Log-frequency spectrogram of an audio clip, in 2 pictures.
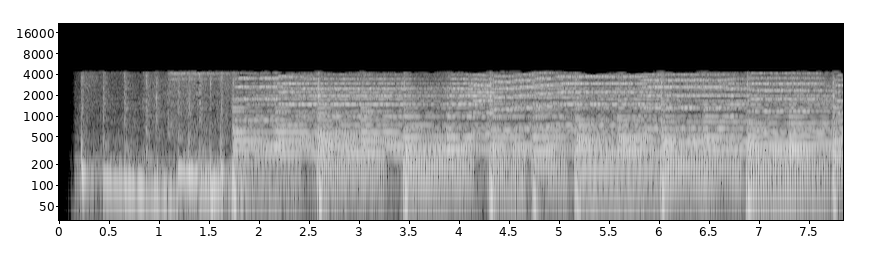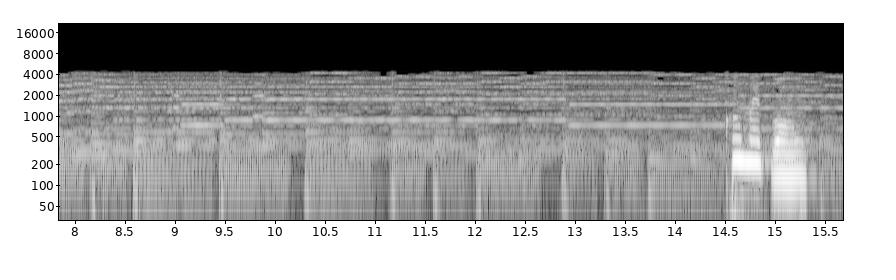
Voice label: a telefonista F, telemensagens homenagens; fem

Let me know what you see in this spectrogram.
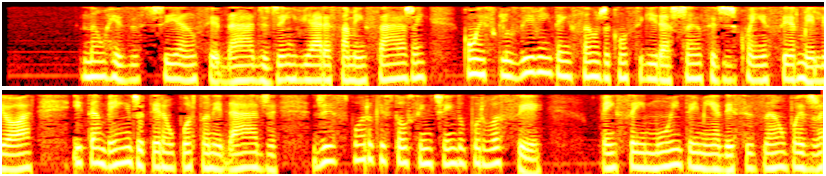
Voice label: CONQUISTA (F); Românticas

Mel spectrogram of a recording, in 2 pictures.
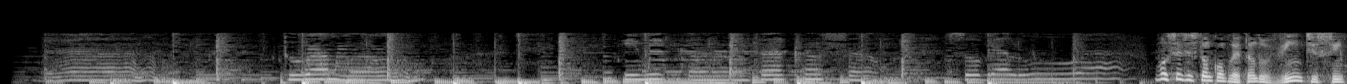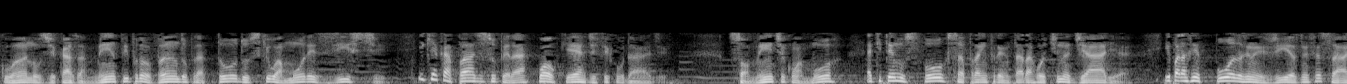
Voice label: Bodas de Prata Masculino, Telemensagens; Telemensagens 2017

